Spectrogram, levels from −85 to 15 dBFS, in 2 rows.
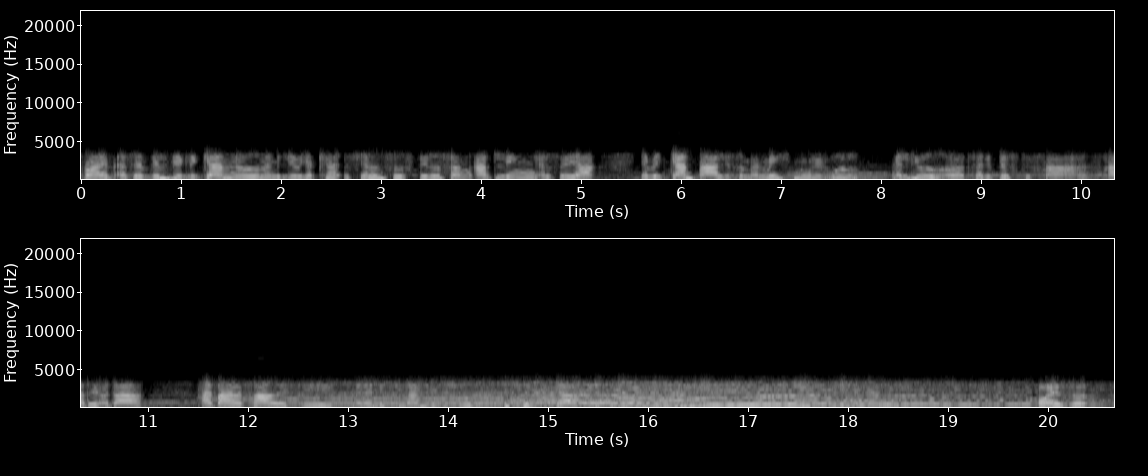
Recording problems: phone-call audio; poor line; nothing above 3 kHz
traffic noise; loud; throughout; 2 dB below the speech

